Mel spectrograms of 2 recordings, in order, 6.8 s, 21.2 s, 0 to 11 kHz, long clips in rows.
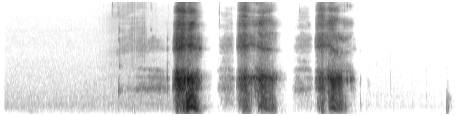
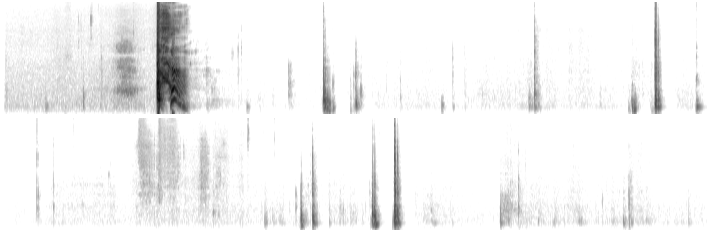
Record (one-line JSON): {"exhalation_length": "6.8 s", "exhalation_amplitude": 31387, "exhalation_signal_mean_std_ratio": 0.3, "cough_length": "21.2 s", "cough_amplitude": 32768, "cough_signal_mean_std_ratio": 0.1, "survey_phase": "beta (2021-08-13 to 2022-03-07)", "age": "65+", "gender": "Male", "wearing_mask": "No", "symptom_none": true, "smoker_status": "Never smoked", "respiratory_condition_asthma": false, "respiratory_condition_other": false, "recruitment_source": "REACT", "submission_delay": "2 days", "covid_test_result": "Negative", "covid_test_method": "RT-qPCR", "influenza_a_test_result": "Negative", "influenza_b_test_result": "Negative"}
